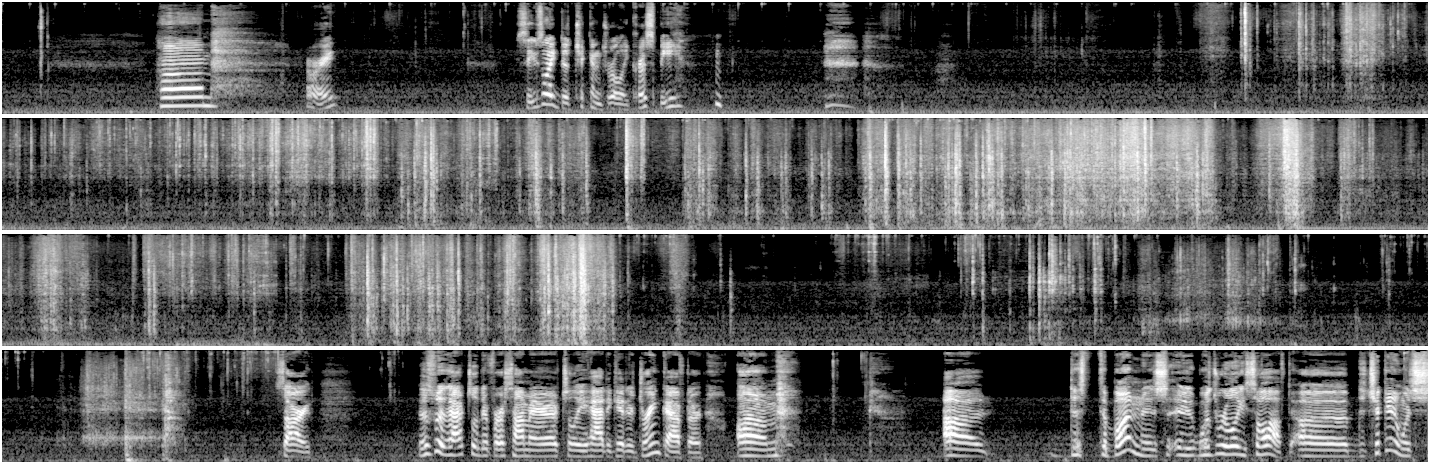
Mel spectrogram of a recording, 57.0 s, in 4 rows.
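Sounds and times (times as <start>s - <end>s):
steady low hum: 0.0s - 57.0s
chewing crispy food: 39.6s - 45.4s.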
